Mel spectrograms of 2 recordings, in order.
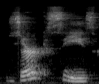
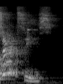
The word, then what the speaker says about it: Xerxes: It's pronounced Xerxes. Oh, Xerxes.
